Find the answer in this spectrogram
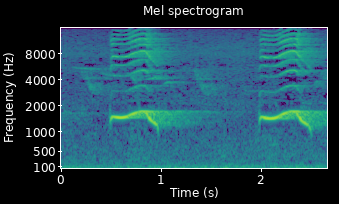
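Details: Loud, clear whistles of an Asian koel in Assamese spring (Bohag): two rising notes that swing down at the end, spaced about one and a half seconds apart in a quiet setting.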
